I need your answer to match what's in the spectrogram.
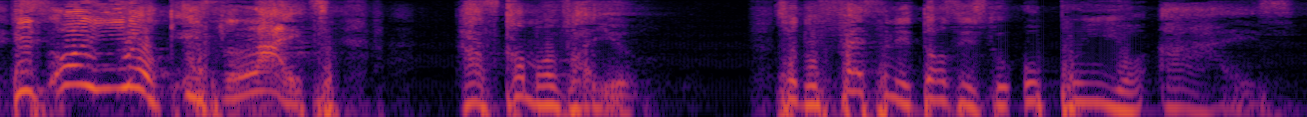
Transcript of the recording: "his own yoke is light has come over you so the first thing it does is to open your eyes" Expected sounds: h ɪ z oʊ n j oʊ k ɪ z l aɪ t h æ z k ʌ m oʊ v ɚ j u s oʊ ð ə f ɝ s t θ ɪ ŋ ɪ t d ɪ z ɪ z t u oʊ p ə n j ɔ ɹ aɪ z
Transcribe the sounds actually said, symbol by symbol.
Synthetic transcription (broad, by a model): h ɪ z oʊ n j oʊ k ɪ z l aɪ t h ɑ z k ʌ m oʊ v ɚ j u s oʊ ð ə f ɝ s t θ ɪ ŋ ɪ t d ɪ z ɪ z t u oʊ p ə n j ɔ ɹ aɪ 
